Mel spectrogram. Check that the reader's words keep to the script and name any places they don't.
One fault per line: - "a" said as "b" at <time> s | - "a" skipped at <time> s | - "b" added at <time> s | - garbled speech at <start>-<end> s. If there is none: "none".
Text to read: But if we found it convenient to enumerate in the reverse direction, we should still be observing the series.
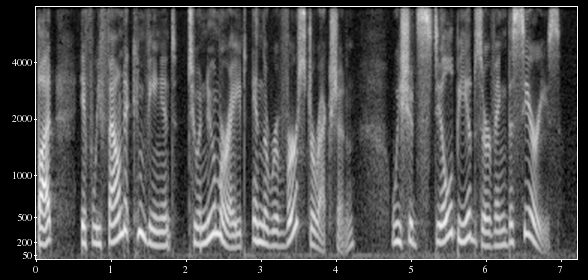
none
